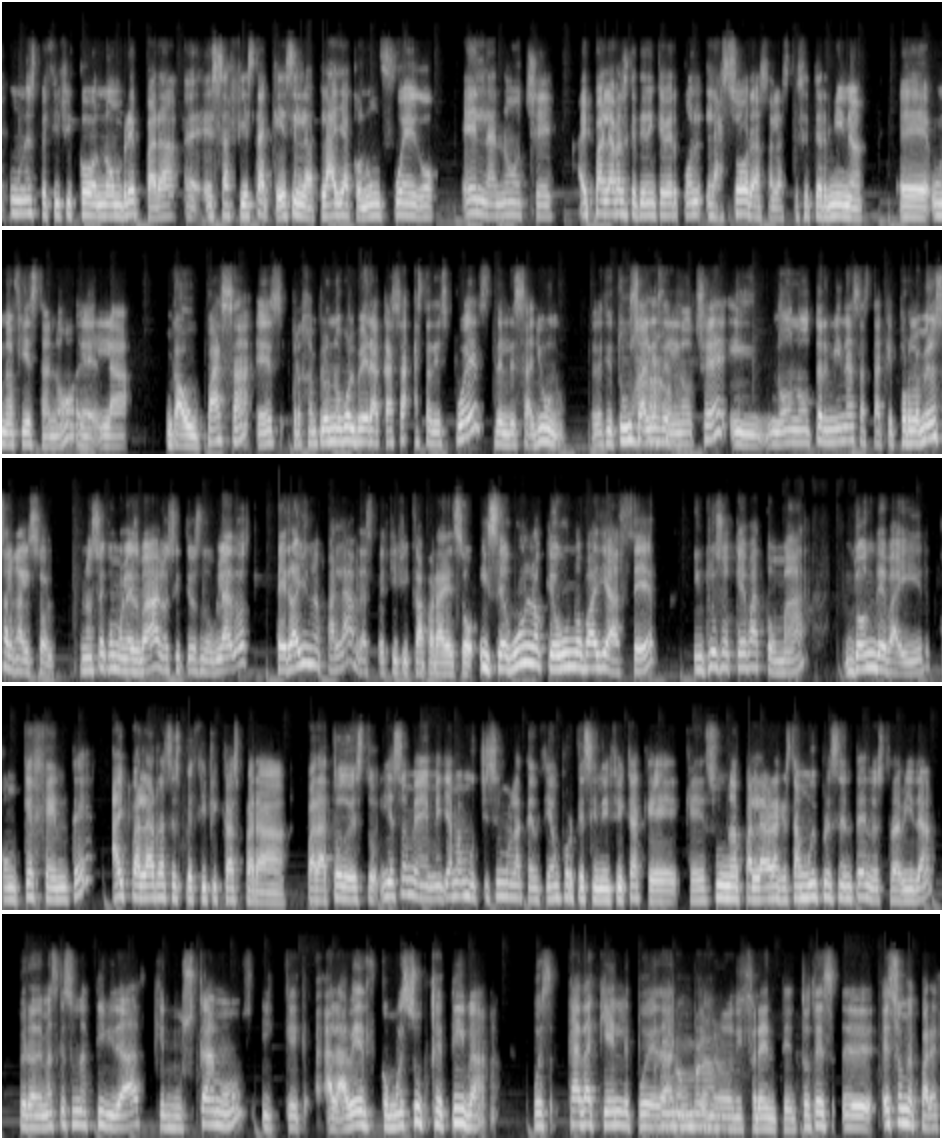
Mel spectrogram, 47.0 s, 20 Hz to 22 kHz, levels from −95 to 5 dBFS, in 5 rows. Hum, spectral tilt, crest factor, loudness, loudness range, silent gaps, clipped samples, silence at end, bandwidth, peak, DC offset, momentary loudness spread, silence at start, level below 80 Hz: none; -4.5 dB/octave; 14 dB; -17 LUFS; 3 LU; none; under 0.1%; 0 s; 12.5 kHz; -4 dBFS; under 0.1%; 9 LU; 0.05 s; -52 dBFS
